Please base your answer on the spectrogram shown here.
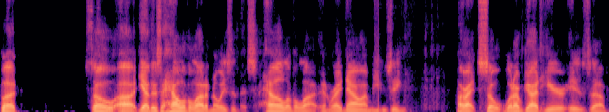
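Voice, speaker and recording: A man with a fairly low, very creaky, gravelly voice talks through a computer demonstration off the cuff. He rambles casually and often repeats his phrases. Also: animated, normal speed. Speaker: tech video host. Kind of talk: casual unscripted screen demonstration. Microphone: microphone into computer audio mixer. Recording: very noisy microphone with fan noise. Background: fan running.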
